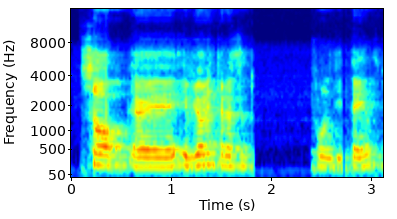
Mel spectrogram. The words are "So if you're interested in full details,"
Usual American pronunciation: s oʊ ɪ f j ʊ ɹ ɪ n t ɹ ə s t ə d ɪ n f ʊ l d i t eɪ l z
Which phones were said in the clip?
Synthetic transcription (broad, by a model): s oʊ ɪ f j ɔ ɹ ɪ n t ə t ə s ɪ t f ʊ l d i t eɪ l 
